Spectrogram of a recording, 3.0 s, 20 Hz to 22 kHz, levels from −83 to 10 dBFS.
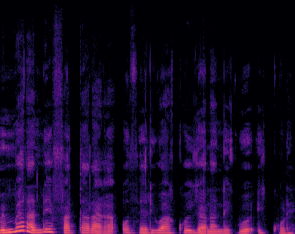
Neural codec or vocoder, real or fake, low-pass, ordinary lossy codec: none; real; none; none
